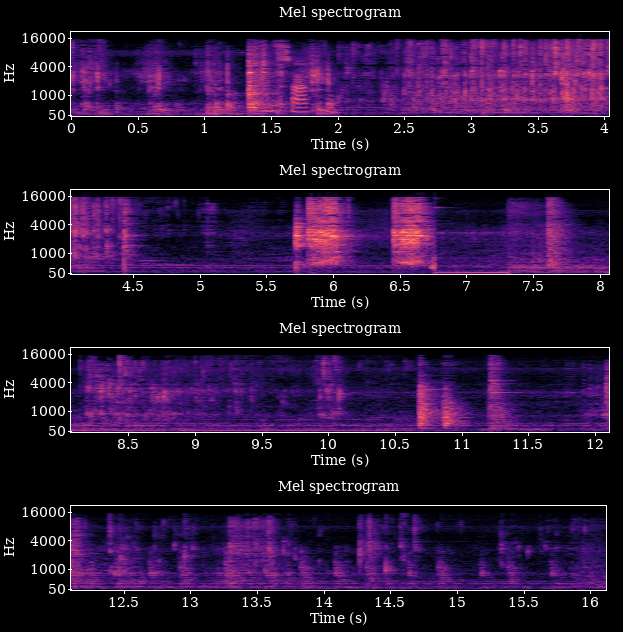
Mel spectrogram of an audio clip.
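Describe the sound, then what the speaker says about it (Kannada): Cooked dal being mashed in a metal pot for rasam sambar, with irregular scraping, clanks and wet squelches close by, two sharp metallic knocks midway, and a brief spoken word. "ಇದನ್ನು ಮ್ಯಾಶ್ ಮಾಡ್ಕೊಂಡ್ಬಿಡೋಣ ಚೆನ್ನಾಗಿ."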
